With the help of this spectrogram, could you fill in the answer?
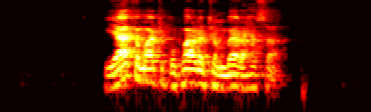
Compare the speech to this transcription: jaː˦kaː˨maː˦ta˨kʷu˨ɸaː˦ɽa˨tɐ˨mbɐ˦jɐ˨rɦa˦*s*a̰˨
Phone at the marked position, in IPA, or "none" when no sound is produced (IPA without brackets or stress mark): s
